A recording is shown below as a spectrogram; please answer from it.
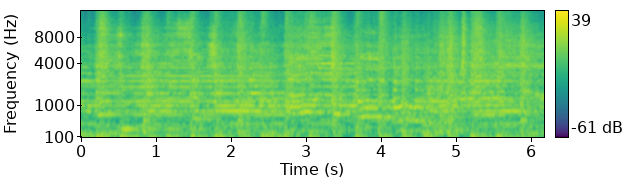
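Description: Live soul band playing an instrumental passage with its horn section (trumpet, trombone and saxophone) over drums, bass and electric guitar.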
